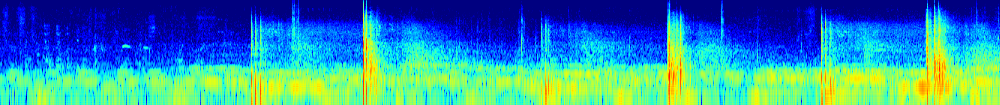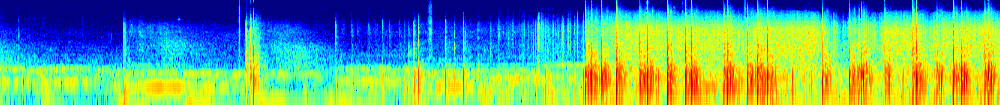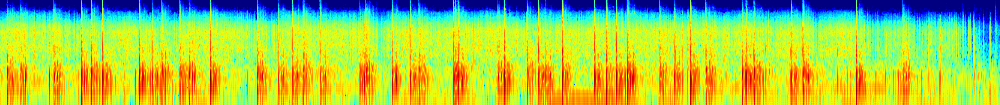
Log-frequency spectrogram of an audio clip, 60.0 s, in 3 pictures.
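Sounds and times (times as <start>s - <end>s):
fireworks bangs and crackles: 5.0s - 6.0s, 7.2s - 8.6s, 13.4s - 13.9s, 16.4s - 17.0s, 18.5s - 19.9s, 24.9s - 25.4s, 26.7s - 60.0s.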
